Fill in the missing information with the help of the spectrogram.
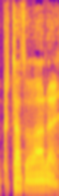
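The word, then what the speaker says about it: Kutateladze: Kutatalade.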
